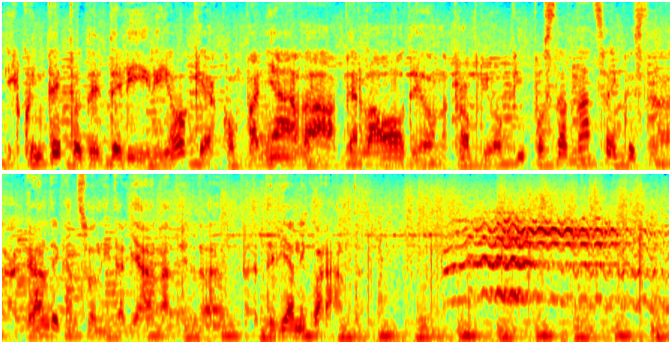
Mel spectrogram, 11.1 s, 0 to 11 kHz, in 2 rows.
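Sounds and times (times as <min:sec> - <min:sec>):
speech: 0:00.0 - 0:09.5
low rhythmic thumps: 0:00.0 - 0:11.1
horse whinnying: 0:09.0 - 0:11.1.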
